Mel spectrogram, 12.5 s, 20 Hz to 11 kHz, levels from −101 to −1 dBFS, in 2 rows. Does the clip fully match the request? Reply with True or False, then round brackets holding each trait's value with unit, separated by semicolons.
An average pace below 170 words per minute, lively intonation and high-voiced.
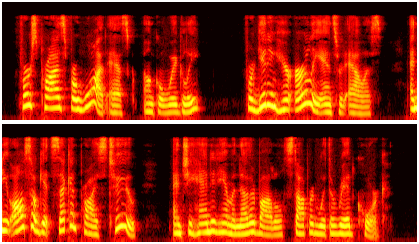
True (150 wpm; 7.0 semitones; 210 Hz)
